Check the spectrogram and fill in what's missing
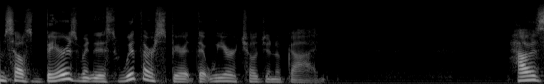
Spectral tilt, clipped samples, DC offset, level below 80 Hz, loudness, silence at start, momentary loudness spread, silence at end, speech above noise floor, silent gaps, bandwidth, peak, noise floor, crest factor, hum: -5 dB/octave; under 0.1%; under 0.1%; -68 dBFS; -33 LUFS; 0 s; 13 LU; 0 s; 33 dB; none; over 20 kHz; -12 dBFS; -65 dBFS; 22 dB; none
